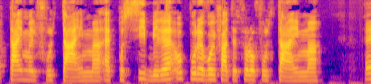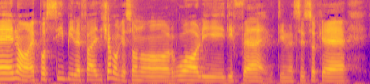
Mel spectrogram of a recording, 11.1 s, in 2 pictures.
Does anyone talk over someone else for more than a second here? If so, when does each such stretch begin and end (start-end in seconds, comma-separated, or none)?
none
